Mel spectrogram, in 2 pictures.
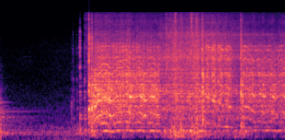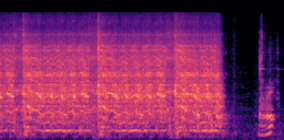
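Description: A classic car engine cranks after a squirt of fuel, then catches and runs loud and rough for several seconds, with a pulsing beat and uneven surges, before dying off abruptly.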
